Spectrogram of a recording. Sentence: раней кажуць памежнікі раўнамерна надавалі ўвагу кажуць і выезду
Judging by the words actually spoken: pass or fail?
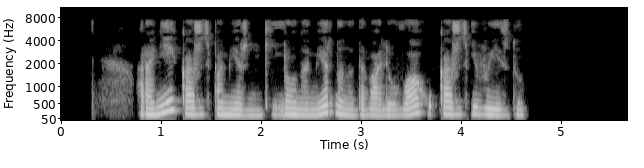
pass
